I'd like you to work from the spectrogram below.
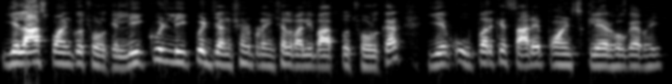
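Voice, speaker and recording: A young man teaching chemistry in Hindi, in a lively classroom-style lecture full of jokes, anecdotes and mock scolding of students. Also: mid-range voice, very fast, no echo. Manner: colloquial, joking, scolding asides to students.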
